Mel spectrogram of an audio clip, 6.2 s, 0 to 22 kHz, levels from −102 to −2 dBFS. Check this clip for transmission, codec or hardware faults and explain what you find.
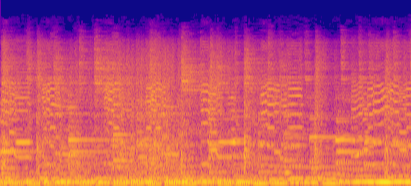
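Nothing here sounds like a transmission, codec or hardware problem; the audio comes across steady and intact all the way through.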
